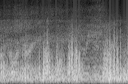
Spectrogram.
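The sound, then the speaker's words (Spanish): Wind rushes and buffets over the microphone on a moving boat. A loud, steady, rough roar carries throughout, and voices talk underneath it. “Qué viento.”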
